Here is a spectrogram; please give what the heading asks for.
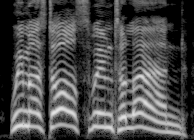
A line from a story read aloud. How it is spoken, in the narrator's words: shouted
